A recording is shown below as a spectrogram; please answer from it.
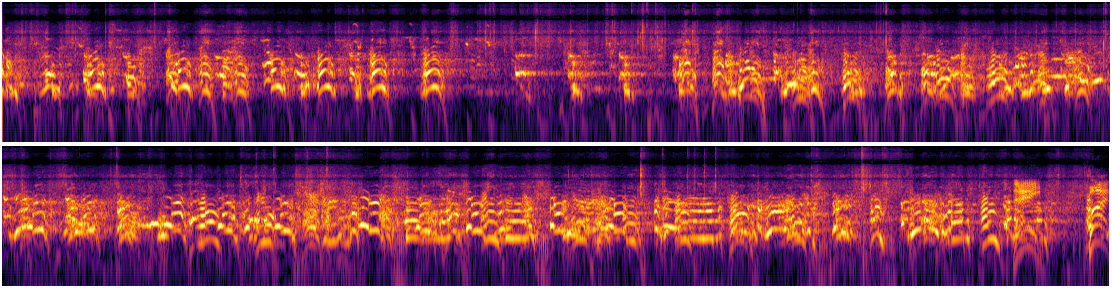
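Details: A pack of hounds on a bear hunt bays together in a dense, nonstop clamor. Many overlapping barks and bawls fill more than twenty seconds without a break.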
